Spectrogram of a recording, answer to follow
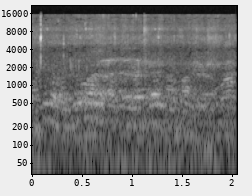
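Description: Faint, distant voices over a low outdoor background murmur.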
